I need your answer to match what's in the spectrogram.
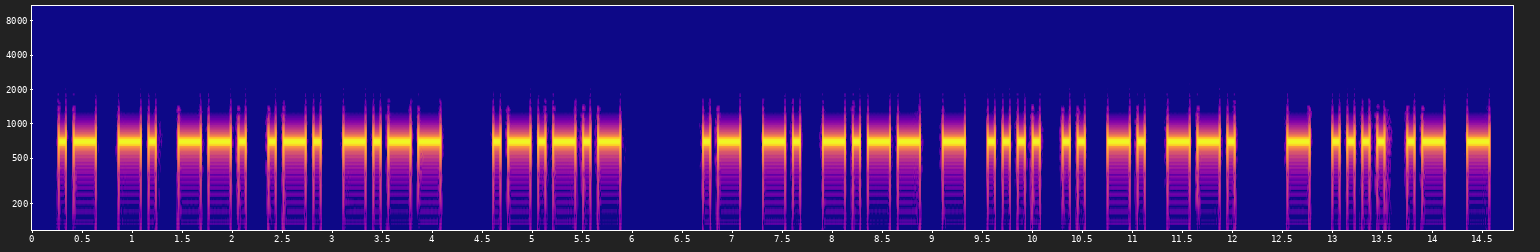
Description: Morse code, heard as a keyed tone, about 16 wpm, 700 Hz. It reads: ANGRY . ANYTHING THAT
